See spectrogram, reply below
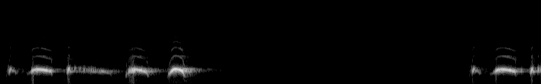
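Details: Spotted dove, call meant as a lure for other doves, delivers a phrase of low arched coos within two seconds, falls silent, then begins another phrase near the end.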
